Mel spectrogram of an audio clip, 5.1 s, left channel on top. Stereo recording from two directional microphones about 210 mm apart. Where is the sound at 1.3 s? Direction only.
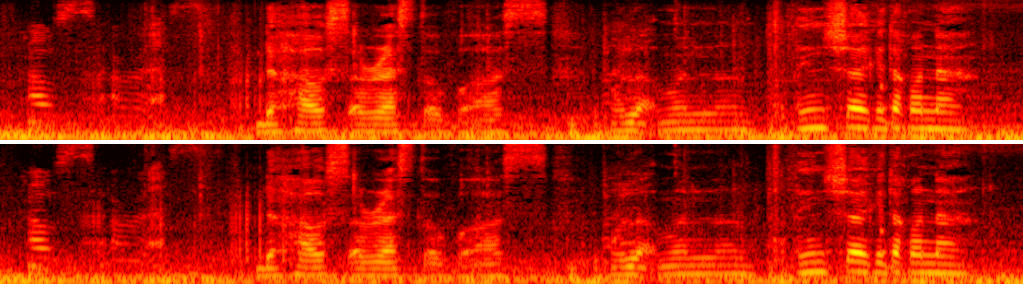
5° right (ahead or behind).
